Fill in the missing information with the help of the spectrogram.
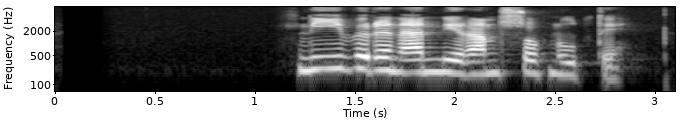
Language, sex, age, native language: Icelandic, female, 40-49, Icelandic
